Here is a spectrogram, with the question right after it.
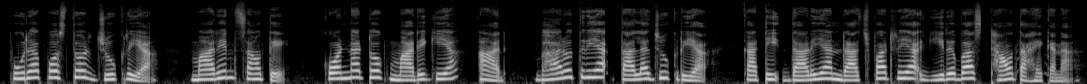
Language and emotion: Santali, neutral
